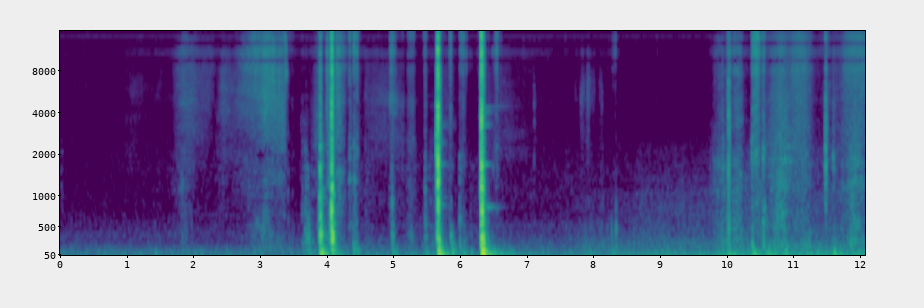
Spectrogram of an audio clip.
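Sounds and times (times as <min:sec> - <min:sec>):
armrest latch clicks: 0:05.6 - 0:06.6.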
